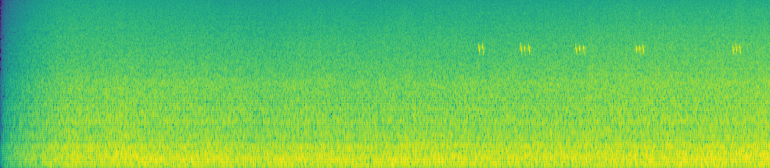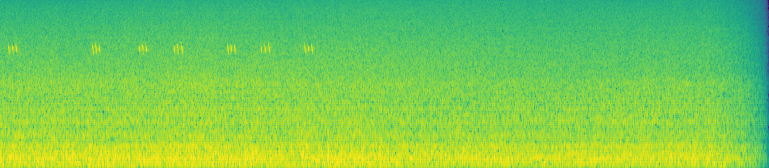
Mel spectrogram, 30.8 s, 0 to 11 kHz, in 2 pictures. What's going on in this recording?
crickets-night-morocco-waves
Recorded ambiance for a surf movie I was producing in Morocco a few years ago. Recorded with H4N
nature, coast, seashore, wave, morocco, water, beach, crickets, africa, summer, sand, seaside, night, insects, waves, field-recording, ocean, shore, cicades, ambiance, relaxing, splashing, splash, ambient, sea, breaking-waves, surf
